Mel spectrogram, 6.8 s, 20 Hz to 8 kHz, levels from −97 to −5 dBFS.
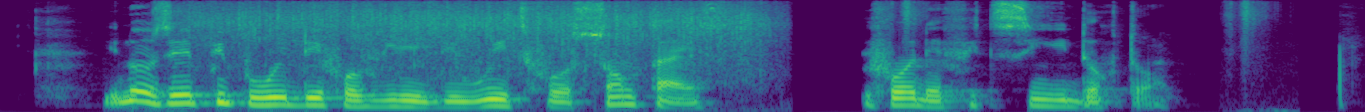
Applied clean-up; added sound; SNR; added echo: none; Rain + Rattle (instrument); 12 dB; none.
